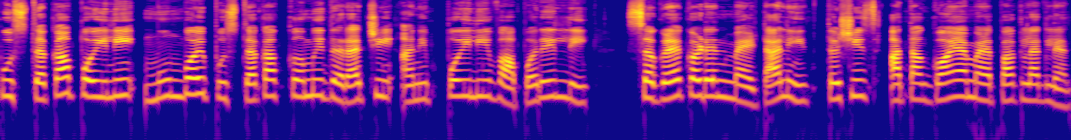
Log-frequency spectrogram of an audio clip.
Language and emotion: Goan Konkani, neutral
